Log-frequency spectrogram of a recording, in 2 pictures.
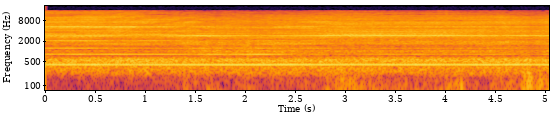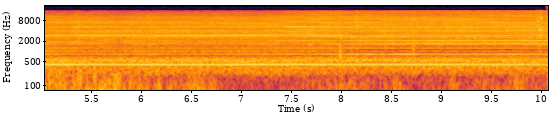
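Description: Cherylon portable handheld car vacuum running with a steady whine and rush of air, its hose nozzle drawn over a carpeted car floor mat, sucking up debris.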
